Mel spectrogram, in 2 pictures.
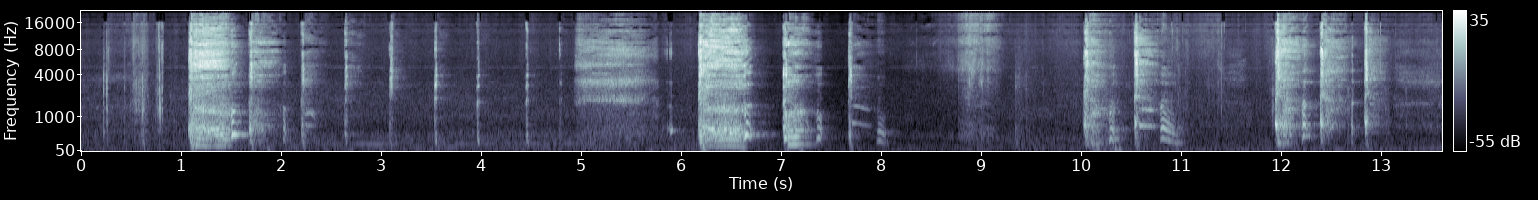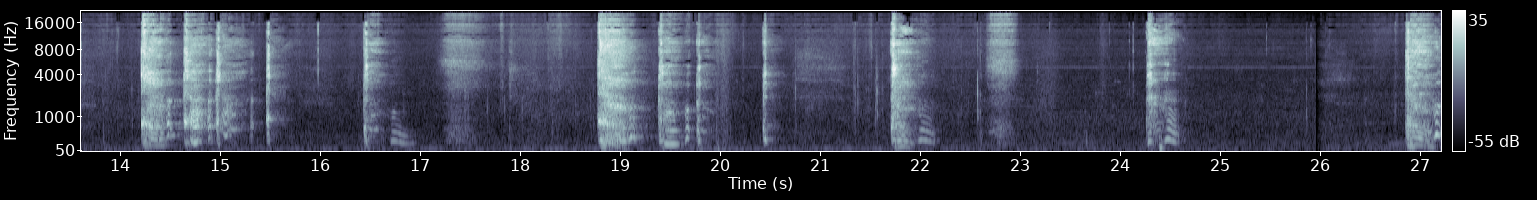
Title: barking cough again and again…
